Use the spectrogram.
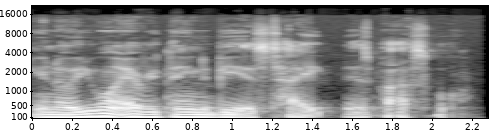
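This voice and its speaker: A man's voice: low-pitched, steady tone, rapid-fire, mellow, breathy edge. A man in his forties giving a casual guitar lesson from a small home studio, explaining in loose, rambling sentences that often correct themselves. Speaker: guitar teacher. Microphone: large dynamic mic on boom arm.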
